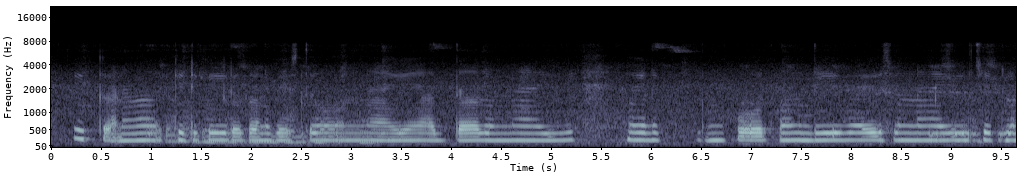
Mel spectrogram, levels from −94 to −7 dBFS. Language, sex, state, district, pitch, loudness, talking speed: Telugu, female, Andhra Pradesh, Anantapur, 205 Hz, -38 LUFS, 50 wpm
